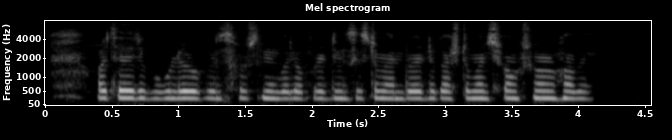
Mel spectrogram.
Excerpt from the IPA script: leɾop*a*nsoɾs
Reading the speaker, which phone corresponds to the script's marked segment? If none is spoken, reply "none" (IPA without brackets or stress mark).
e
